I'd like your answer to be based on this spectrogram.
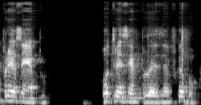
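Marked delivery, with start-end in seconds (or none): none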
